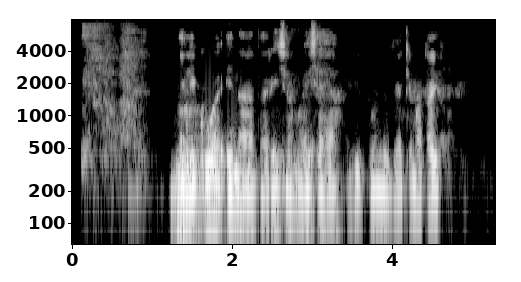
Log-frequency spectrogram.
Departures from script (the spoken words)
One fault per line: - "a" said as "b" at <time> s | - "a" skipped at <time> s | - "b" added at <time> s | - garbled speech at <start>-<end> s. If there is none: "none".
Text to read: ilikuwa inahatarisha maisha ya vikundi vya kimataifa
none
